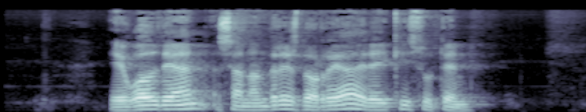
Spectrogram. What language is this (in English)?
Basque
